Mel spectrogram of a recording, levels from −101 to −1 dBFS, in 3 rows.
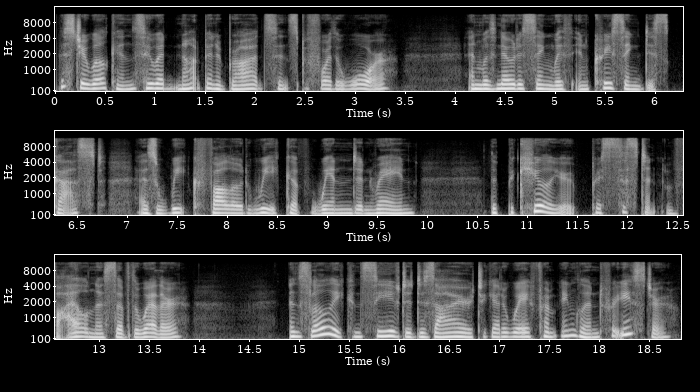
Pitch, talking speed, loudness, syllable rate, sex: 175 Hz, 140 wpm, -19 LUFS, 4.5 syllables/s, female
